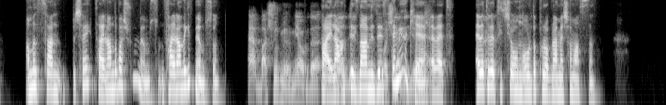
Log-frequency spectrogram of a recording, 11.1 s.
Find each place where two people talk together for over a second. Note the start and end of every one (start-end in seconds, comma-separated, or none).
5.3-7.2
